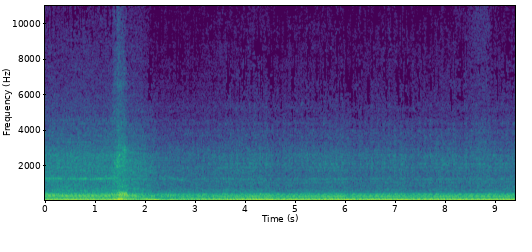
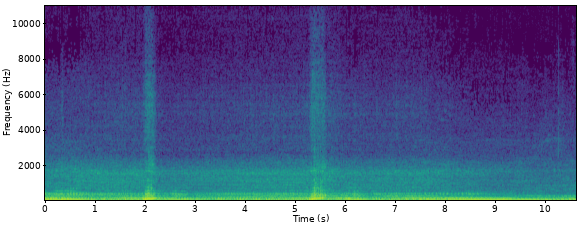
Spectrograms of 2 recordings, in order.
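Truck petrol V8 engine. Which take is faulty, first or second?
first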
